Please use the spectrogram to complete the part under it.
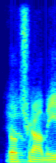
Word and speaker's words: Beltrami: Mac, what are your thoughts about Halloween H2O and the whole, you know, Ottman versus how do you say Marco's last name? Beltrami. Beltrami, yeah.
